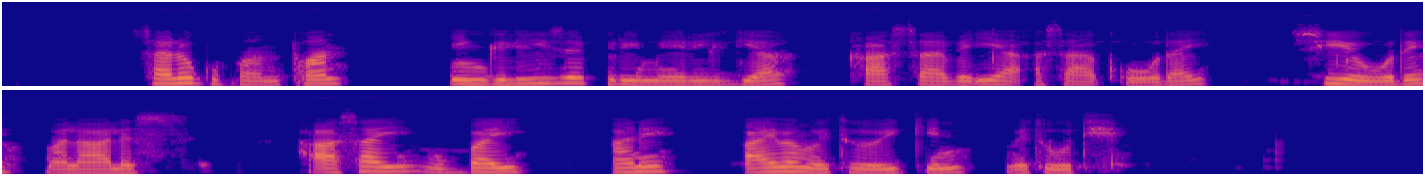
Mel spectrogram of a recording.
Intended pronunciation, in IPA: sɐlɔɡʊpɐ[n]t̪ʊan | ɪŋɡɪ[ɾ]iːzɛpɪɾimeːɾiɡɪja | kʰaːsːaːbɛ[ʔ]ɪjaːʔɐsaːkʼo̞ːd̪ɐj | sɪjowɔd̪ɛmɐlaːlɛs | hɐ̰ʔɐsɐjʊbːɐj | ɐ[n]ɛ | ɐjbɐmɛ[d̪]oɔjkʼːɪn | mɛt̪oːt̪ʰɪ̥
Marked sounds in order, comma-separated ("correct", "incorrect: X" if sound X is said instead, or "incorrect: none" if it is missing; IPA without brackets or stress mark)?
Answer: correct, incorrect: l, correct, correct, incorrect: t̪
